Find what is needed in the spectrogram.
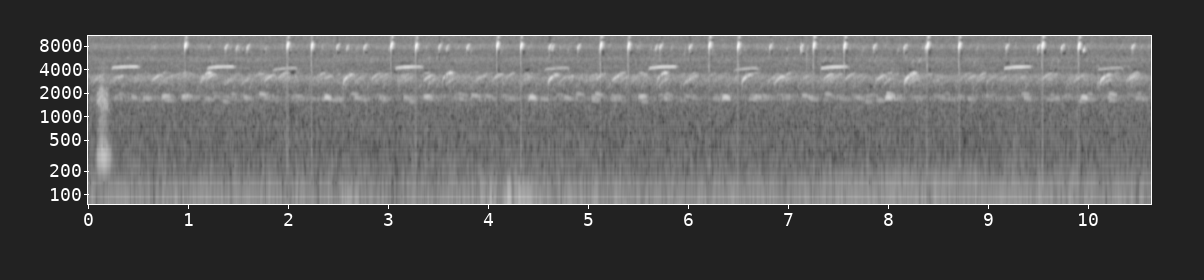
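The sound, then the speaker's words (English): Plains coqui frog calls recorded at night in Sabana Seca, Puerto Rico, on July 7, 2013: high, sharp chirps repeating at a steady, quick rhythm over a constant dense night chorus of trilling insects, with no voices present. “In Sabana Seca, we established the permanent station there because there was a new species of frog, a coqui. It's called the plains coqui.”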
